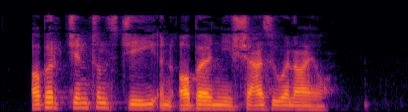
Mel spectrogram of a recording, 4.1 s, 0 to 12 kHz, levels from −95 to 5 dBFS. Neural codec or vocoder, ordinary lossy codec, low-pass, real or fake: none; AAC, 48 kbps; 7.2 kHz; real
